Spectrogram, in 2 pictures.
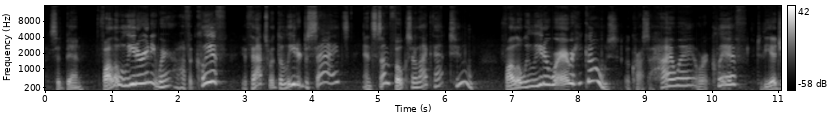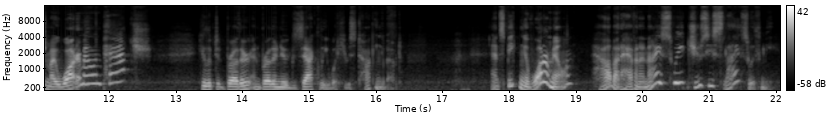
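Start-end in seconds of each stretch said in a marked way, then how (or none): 0.8-12.6 higher farmer voice, gently pointed; a farmer making his point to the cub; wise old farmer. A narrator's reading. 17.7-22.0 put-on friendly old farmer. A narrator's reading. Farmer offers watermelon kindly.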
